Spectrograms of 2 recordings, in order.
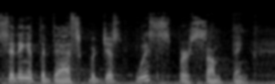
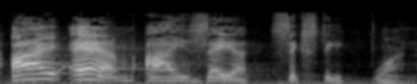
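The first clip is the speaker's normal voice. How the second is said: declaring; 2 semitones higher, 8 dB louder than usual. Acted. Jesus declares he is Messiah.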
